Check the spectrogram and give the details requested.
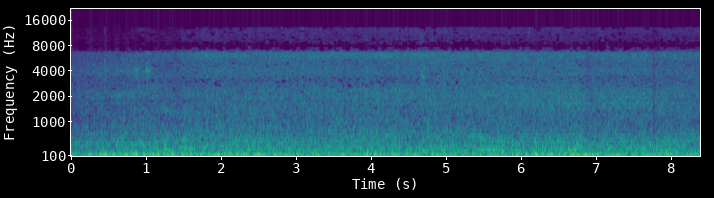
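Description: Torrential rain pouring down, heard from inside a car: a loud, steady wash of rain noise over a constant low rumble.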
